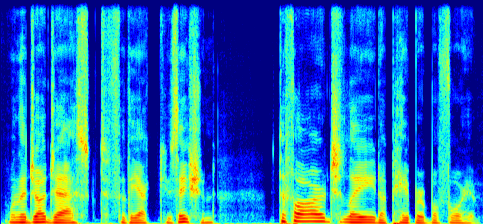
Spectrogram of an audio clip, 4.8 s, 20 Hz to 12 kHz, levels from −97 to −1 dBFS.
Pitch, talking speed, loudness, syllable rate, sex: 135 Hz, 160 wpm, -17 LUFS, 5.6 syllables/s, male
